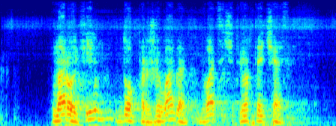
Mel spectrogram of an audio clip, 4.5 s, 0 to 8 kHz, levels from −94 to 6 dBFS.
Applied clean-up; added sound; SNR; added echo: neural separator model SepFormer DNS4.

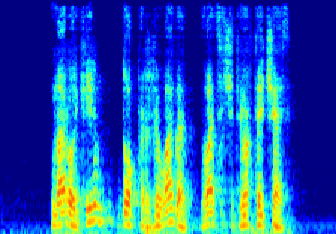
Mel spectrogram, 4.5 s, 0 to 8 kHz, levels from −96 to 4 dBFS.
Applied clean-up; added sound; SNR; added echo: neural mask model DeepFilterNet 3.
